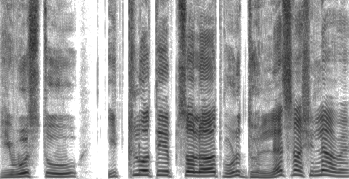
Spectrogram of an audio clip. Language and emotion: Goan Konkani, surprised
